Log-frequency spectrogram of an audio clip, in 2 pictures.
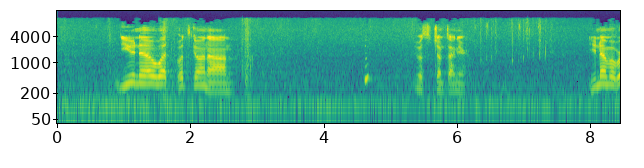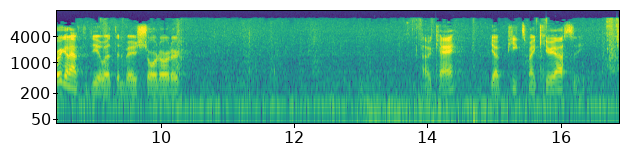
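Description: A young man talks casually into a headset microphone, close up.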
